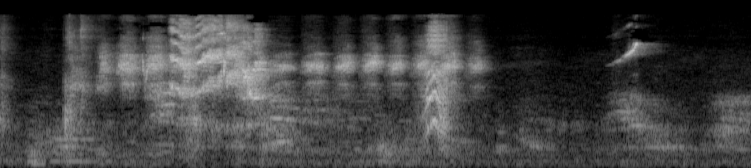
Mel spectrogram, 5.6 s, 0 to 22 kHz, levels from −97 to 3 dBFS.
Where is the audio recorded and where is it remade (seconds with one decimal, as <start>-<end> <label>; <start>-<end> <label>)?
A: 0.0-5.6 recorded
